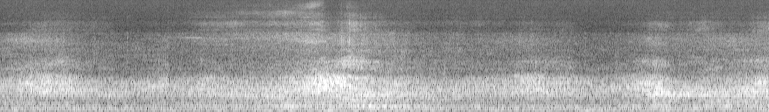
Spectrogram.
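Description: Interstate traffic passing close by, a steady rumble of tyres and engines, swelling about three seconds in as a vehicle goes past.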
